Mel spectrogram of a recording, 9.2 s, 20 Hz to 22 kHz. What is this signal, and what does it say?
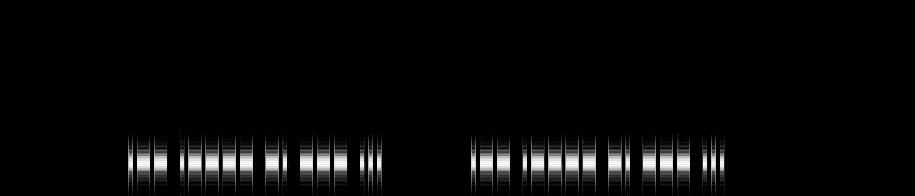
Morse code, heard as a keyed tone, about 27 wpm, 700 Hz. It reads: W1NOS W1NOS
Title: USA Call Signs - 5 Characters - Repeated 2x - 28wpm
